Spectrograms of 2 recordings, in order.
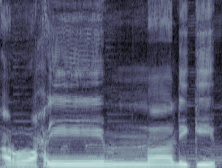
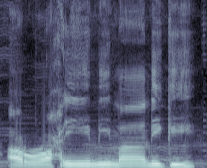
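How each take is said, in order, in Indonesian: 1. Vokal akhir dari 'rahimi' dihilangkan. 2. Vokal akhir dari 'rahimi' diucapkan.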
